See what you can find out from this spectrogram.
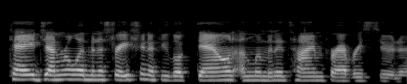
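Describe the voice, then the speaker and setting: A woman is speaking. Her pace is very fast. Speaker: school staff training teachers. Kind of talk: recorded training video.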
